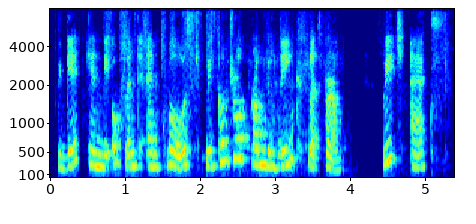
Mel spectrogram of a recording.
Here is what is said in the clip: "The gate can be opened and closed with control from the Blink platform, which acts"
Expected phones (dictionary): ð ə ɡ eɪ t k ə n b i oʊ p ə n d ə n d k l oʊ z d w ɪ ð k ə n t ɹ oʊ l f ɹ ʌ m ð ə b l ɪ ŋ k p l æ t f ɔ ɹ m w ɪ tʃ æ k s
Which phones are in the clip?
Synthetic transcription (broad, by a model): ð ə ɡ eɪ t k ə n b i oʊ p ə n d ə n d k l oʊ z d w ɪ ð k ə n t ɹ oʊ l f ɹ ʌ m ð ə l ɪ ŋ k f l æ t f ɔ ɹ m w ɪ tʃ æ k s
